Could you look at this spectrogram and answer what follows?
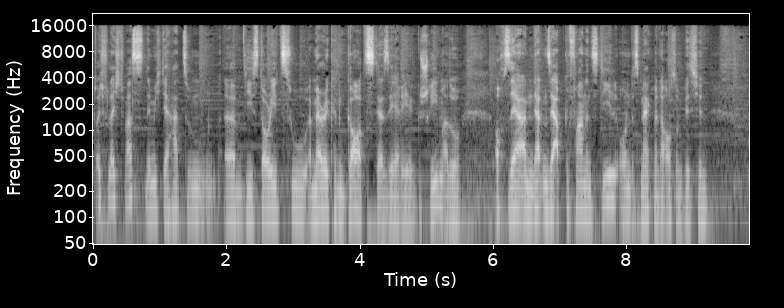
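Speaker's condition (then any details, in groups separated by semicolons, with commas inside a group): No condition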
